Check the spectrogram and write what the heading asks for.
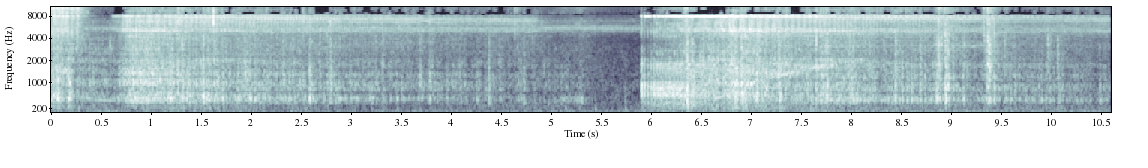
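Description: Electric RC car driving on asphalt: a motor and drivetrain whine mixed with tyre noise, dying away. It breaks off suddenly about six seconds in and starts again loud straight after.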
